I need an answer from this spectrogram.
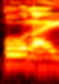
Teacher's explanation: یہ قاف جو ہے حروف مستعلی میں سے اس کو پر پڑھنا ہے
